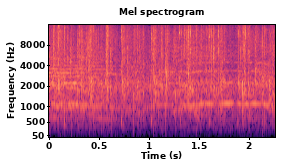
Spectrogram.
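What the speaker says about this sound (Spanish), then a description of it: "Así que vamos a pedirle aplauso a Tauro." Studio audience applauding on a Spanish-language TV talent show, a dense, steady wash of many hands clapping close and loud throughout, with no speech over it.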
